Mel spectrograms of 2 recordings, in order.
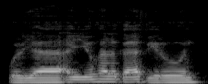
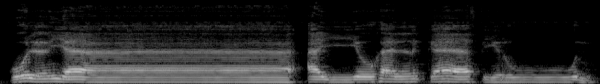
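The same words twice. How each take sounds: First: The marked vowels are kept short and flat. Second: The marked vowels are drawn out very long. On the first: The speaker calls it wrong. "ya udah lempeng aja, nggak ada panjang-panjangnya" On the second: The speaker calls it right. "Jadi dibacanya panjang enam harakat"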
